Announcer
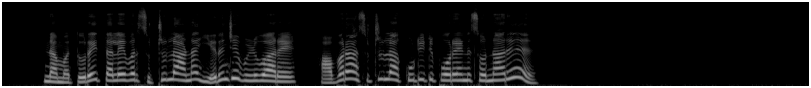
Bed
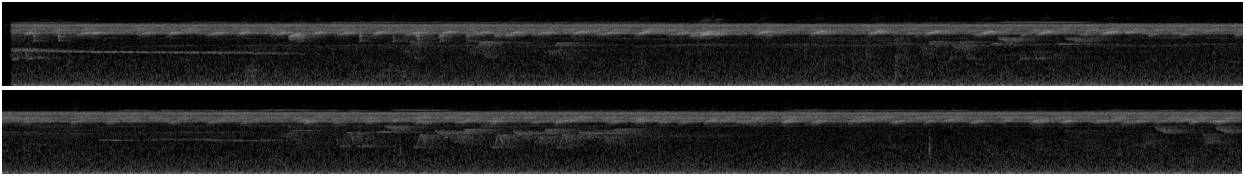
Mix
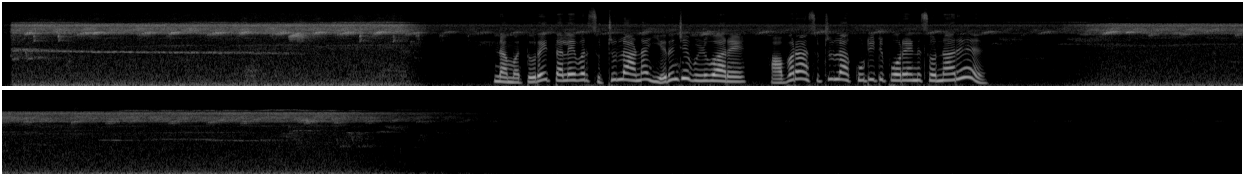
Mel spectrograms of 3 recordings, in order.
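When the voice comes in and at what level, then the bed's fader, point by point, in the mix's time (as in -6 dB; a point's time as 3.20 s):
4.50 s, -0.5 dB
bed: 4.00 s -1 dB
4.26 s -18.5 dB
10.58 s -18.5 dB
11.05 s -5 dB
15.73 s -5 dB
17.61 s -34.5 dB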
